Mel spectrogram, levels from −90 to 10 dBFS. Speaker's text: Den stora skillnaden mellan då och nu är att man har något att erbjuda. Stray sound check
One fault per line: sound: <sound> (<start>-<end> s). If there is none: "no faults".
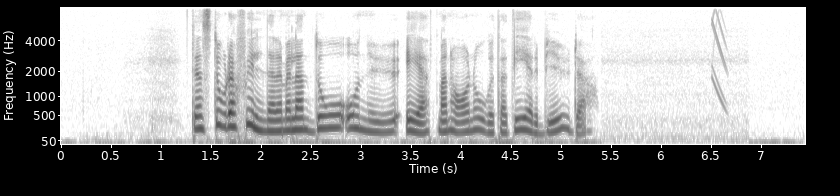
sound: chirp (6.5-6.7 s)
